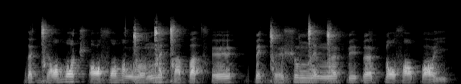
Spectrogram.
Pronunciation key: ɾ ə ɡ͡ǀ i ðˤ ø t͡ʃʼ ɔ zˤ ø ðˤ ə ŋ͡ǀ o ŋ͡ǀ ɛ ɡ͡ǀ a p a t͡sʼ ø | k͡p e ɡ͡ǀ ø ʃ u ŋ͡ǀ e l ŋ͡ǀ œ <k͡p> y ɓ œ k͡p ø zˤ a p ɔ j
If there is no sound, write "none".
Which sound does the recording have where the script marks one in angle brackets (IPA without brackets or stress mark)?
k͡p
